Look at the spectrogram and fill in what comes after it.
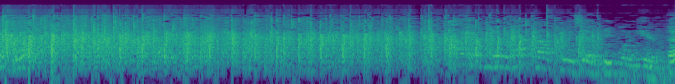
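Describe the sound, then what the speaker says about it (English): A church congregation applauds with dense, sustained hand claps of praise for several seconds, loud and close, tapering slightly at the end, with voices audible beneath the clapping. "Give the Lord a hand clap of praise."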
